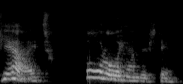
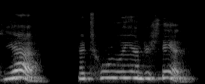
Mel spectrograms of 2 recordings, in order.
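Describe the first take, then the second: First: It is said in a sarcastic, mocking tone. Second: It is said in a sincere, sympathetic tone. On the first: The speaker does not really understand or care. "Or you can have sarcasm and be like" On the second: The speaker really understands and sympathizes. "Which conveys like genuine like understanding, or, or like sympathy"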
